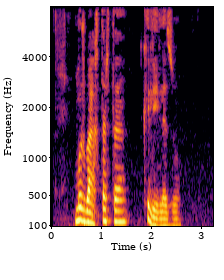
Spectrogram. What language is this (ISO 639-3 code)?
pus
